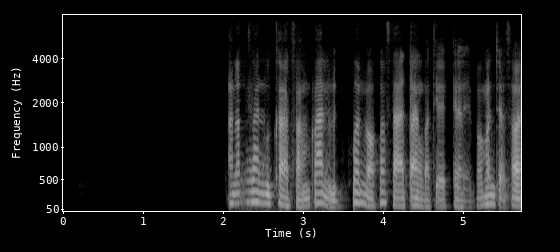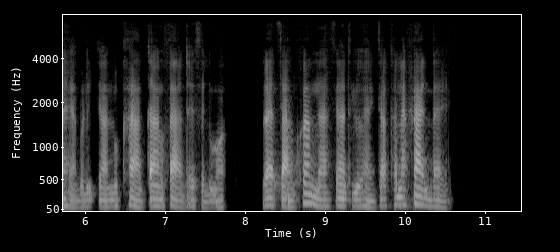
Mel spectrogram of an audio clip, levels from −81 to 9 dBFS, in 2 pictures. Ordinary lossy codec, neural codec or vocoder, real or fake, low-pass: none; codec, 16 kHz in and 24 kHz out, 0.6 kbps, FireRedTTS-2 codec; fake; 7.2 kHz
